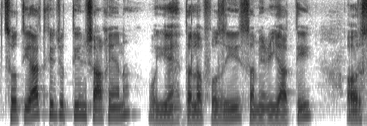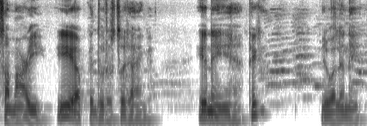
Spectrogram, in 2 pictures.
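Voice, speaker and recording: Mellow-voiced male teacher drilling exam answers. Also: mid-range voice. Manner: patient, repeats each answer, addresses listeners directly. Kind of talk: exam-prep lesson.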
